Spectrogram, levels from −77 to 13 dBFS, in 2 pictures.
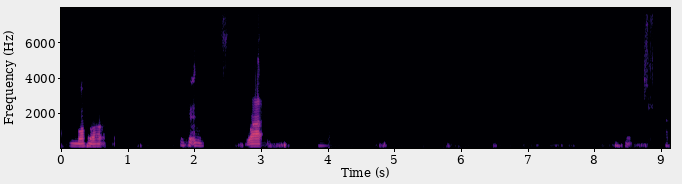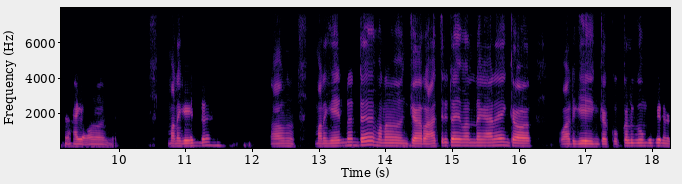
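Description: Burst of packet loss hits this speech recording at 3.88–4.02 s, 5.44–5.53 s, 10.99–11.09 s and 13.75–13.83 s. Runs of 60 to 120 ms never arrived, so the receiver stretched and faded the last sound before jumping ahead. Short concealed packet loss follows at 16.09–16.13 s and 16.97–17.01 s. About 20 ms went missing each time and was patched from the preceding sound, leaving a brief smear. Throughout, the call codec leaves nothing above 8 kHz, which fits G.722.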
